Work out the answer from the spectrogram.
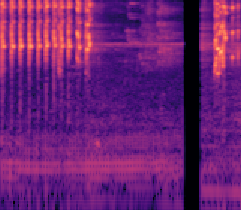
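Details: Male lovebird, Galendo Ciamis line, rattling off a short run of fast, piercing chirps that fade into soft faint notes, then a brief silence and a renewed loud burst.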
